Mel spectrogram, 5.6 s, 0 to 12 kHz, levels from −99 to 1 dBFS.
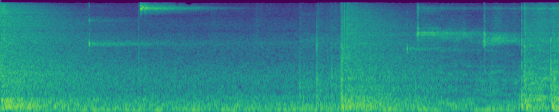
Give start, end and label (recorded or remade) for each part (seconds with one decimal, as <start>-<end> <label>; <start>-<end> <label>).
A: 0.0-4.4 recorded; 4.4-5.6 remade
